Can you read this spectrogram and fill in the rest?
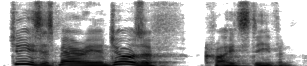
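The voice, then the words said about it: Put-on Irish accent. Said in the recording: “I had to do it in the Irish accent there.”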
